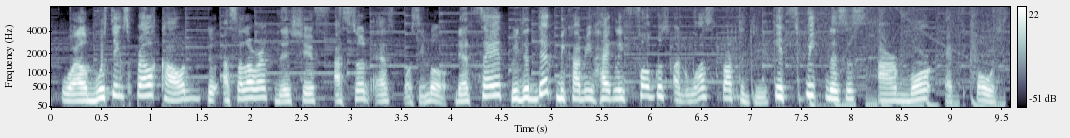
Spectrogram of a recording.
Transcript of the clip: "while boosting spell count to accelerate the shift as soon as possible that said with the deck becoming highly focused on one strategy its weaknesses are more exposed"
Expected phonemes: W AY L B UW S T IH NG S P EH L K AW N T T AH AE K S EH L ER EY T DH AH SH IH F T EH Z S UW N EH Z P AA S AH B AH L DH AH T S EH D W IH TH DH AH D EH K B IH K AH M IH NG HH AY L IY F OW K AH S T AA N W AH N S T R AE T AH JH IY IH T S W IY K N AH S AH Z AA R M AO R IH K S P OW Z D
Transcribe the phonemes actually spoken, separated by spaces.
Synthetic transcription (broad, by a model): W AY L B UW S T IH NG S P EH L K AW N T T AH S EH L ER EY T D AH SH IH F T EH S UW N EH S P AA S AH B AH L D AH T S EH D W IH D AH D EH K B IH K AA M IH NG HH AY L IY F OW K AH S T AA N W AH N S T R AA T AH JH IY IH T S W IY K N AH S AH S AA R M AO R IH K S P OW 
